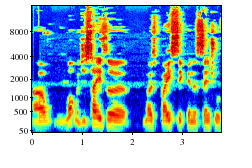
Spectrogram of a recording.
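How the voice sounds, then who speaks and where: A man talks at a moderate pace in an unremarkable speaking voice. His pitch sits in the medium range. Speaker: interviewer, martial arts instructor. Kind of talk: casual interview.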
